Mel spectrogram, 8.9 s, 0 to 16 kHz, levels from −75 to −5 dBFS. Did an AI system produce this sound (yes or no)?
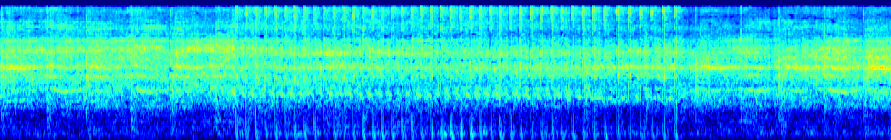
yes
